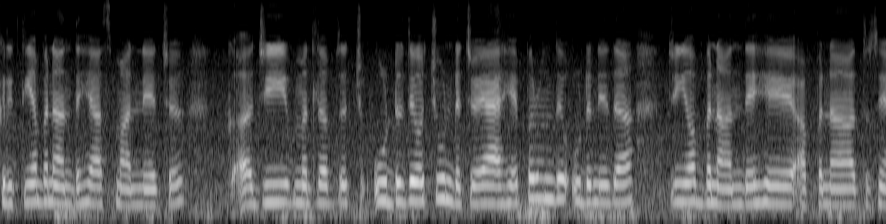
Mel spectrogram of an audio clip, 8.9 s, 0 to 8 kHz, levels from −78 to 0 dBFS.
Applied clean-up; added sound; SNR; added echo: none; none; none; none.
